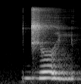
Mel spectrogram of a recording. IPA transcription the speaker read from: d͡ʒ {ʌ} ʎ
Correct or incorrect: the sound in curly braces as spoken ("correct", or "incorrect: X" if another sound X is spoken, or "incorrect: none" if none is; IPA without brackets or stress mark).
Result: incorrect: ə˞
